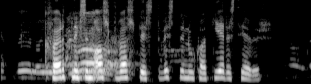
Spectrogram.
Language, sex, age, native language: Icelandic, male, 13, Icelandic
